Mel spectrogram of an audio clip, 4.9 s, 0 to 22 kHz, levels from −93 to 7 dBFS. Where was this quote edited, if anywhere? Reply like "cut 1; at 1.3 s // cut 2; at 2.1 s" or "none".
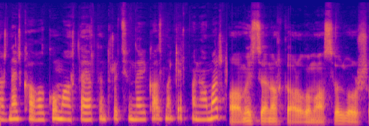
cut 1; at 3.0 s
